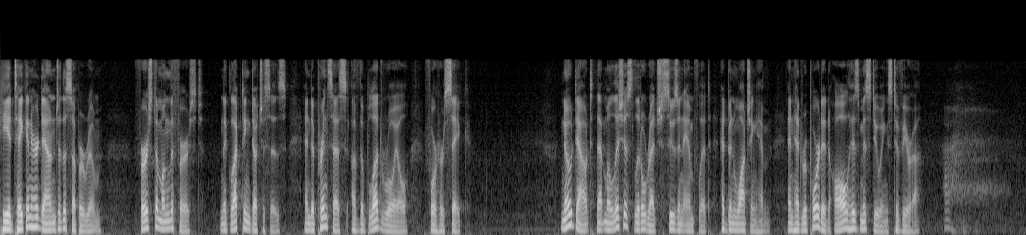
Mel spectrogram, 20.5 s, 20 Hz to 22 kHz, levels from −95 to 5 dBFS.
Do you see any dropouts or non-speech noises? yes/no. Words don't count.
yes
